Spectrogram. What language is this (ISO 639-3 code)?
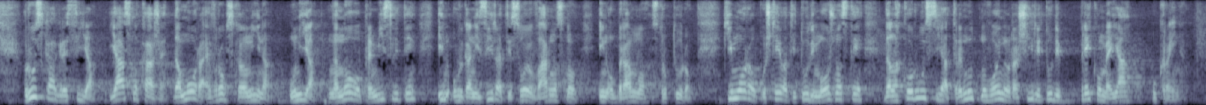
slv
